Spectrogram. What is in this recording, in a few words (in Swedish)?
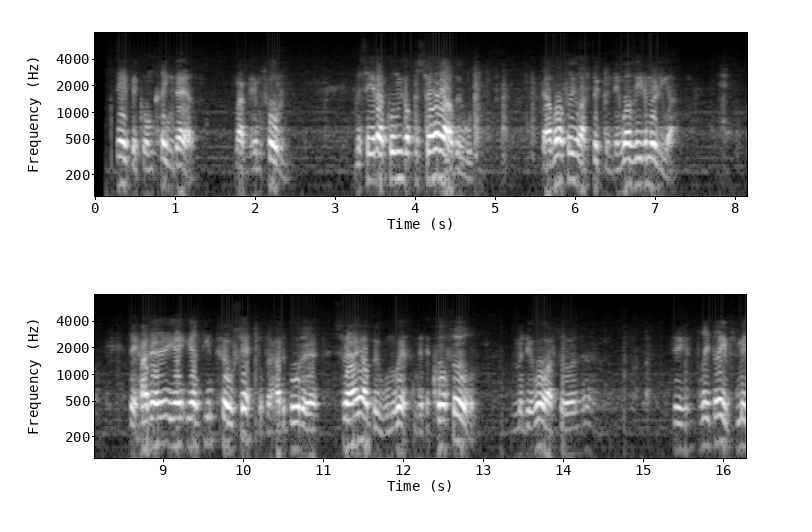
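Vitaby Skåne, dialekter; Folkminnen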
